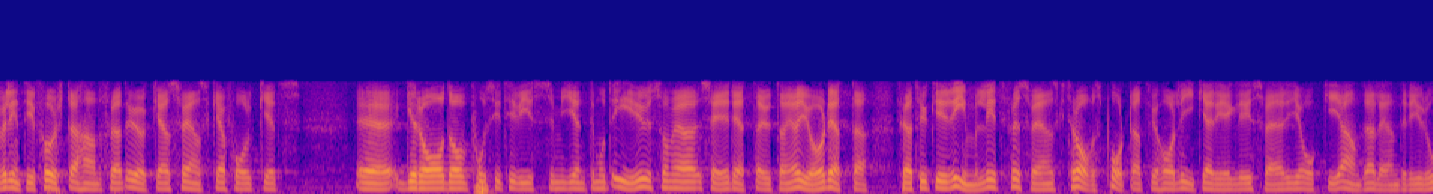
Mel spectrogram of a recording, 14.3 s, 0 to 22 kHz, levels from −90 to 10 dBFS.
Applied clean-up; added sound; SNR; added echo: none; none; none; none.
